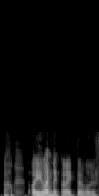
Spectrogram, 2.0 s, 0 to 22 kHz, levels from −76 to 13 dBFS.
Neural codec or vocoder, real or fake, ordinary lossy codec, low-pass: codec, 24 kHz, 0.9 kbps, WavTokenizer, medium music audio release; fake; MP3, 64 kbps; 7.2 kHz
